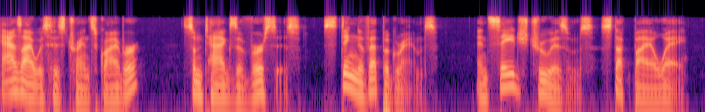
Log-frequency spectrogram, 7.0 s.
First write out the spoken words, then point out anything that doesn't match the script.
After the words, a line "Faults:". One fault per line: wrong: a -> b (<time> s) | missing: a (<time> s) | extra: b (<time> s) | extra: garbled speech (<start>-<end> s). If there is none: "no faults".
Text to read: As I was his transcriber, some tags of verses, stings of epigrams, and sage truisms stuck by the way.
As I was his transcriber, some tags of verses, sting of epigrams, and sage truisms stuck by a way.
Faults:
wrong: stings -> sting (3.2 s)
wrong: the -> a (6.5 s)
